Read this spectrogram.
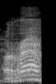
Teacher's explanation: र होता है हमारा, जिसमें जीभ बार बार कांपती है। जीभ का अगर आपस में जैसे मतलब ऊपर नीचे इतनी गति होती है जीभ की, जैसे बिजली किसी तेज गति से ऊपर नीचे होती है जीभ, और उसमें उसको प्रकंपित कहते हैं। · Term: प्रकंपित वर्ण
